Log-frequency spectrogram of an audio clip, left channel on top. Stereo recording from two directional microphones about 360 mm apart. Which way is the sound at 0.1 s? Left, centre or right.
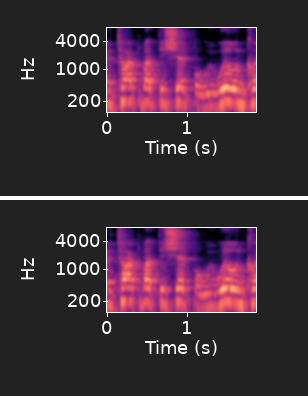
Centre.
